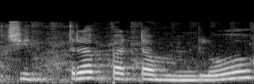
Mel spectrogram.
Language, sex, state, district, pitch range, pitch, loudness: Telugu, female, Andhra Pradesh, Sri Satya Sai, 220-275 Hz, 245 Hz, -12 LUFS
